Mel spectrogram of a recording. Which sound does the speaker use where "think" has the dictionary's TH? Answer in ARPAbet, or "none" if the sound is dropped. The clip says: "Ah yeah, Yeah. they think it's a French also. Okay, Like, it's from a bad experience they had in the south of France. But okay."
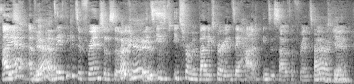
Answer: TH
